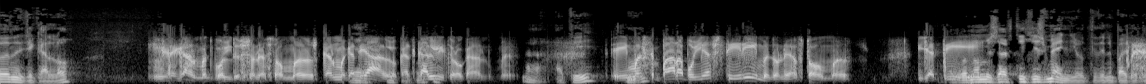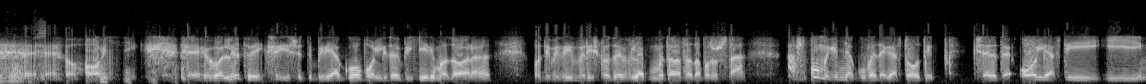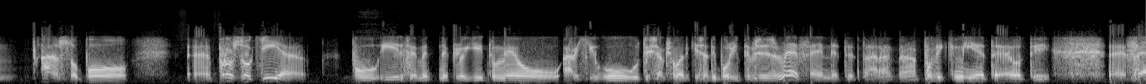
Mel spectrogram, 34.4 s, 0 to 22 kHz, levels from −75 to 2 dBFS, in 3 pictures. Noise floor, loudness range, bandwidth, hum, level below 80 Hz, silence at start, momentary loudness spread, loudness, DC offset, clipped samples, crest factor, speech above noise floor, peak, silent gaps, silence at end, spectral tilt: -46 dBFS; 2 LU; 14.5 kHz; none; -52 dBFS; 0 s; 8 LU; -15 LUFS; under 0.1%; under 0.1%; 14 dB; 30 dB; -2 dBFS; none; 0 s; -5 dB/octave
